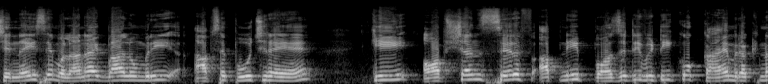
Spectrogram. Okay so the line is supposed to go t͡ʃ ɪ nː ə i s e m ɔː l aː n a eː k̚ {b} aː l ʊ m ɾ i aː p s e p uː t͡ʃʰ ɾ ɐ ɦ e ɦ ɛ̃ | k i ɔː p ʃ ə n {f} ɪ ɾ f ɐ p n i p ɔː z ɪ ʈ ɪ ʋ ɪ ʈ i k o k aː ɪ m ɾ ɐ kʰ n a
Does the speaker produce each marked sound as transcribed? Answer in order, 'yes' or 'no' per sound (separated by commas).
yes, no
